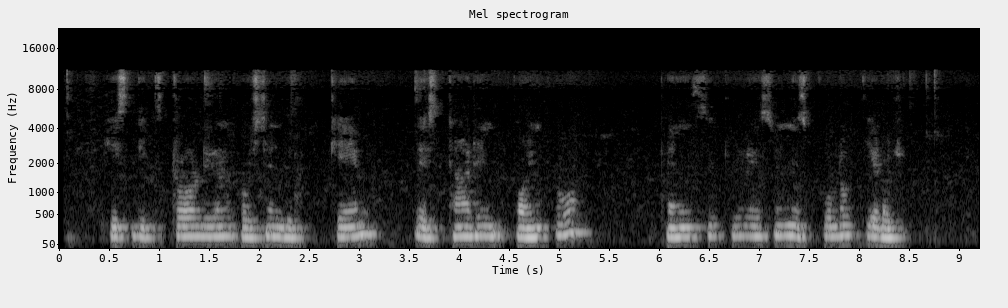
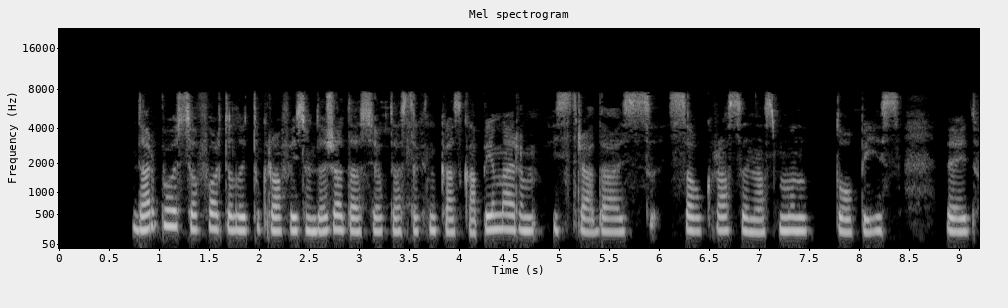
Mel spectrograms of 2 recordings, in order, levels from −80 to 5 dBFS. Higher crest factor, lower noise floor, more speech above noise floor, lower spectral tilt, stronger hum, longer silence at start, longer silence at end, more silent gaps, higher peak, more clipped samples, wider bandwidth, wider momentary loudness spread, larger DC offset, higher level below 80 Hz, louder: about the same, 16 dB vs 18 dB; second, -58 dBFS vs -85 dBFS; second, 33 dB vs 62 dB; first, -6.5 dB/octave vs -3.5 dB/octave; neither; second, 0.05 s vs 0.75 s; first, 0.45 s vs 0 s; neither; second, -10 dBFS vs -4 dBFS; neither; first, 11.5 kHz vs 8 kHz; first, 13 LU vs 7 LU; neither; first, -56 dBFS vs -70 dBFS; second, -26 LUFS vs -23 LUFS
